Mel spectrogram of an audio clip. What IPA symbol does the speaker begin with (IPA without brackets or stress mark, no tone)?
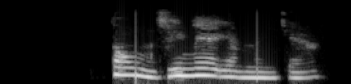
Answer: t̪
